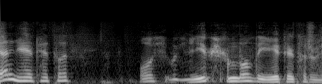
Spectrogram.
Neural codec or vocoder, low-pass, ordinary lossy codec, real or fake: codec, 16 kHz, 1 kbps, FunCodec, trained on LibriTTS, 50 frames a second; none; none; fake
